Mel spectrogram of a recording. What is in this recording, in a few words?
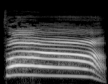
alert, dialogue UK; mohaa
